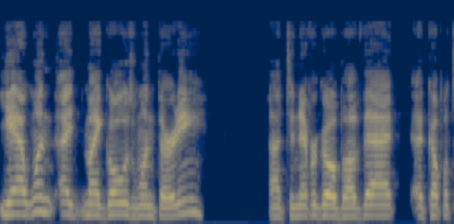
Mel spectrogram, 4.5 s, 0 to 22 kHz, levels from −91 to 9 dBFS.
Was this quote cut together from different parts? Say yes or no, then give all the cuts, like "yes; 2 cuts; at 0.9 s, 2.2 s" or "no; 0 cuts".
no; 0 cuts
